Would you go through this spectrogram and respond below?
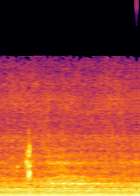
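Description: A motorcycle engine drones steadily and loudly, climbing a steep, badly damaged road on the way to Dieng, a constant low hum without pauses.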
